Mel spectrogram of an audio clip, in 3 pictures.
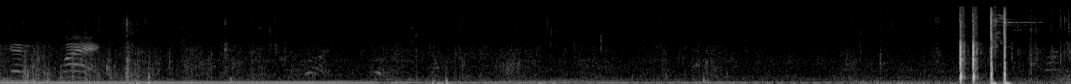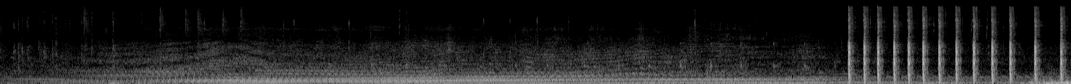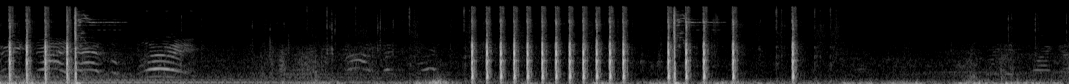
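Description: Airsoft rifle firing on full auto: a short burst about ten seconds in, then two longer rapid bursts in the second half, with voices shouting in the gaps.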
